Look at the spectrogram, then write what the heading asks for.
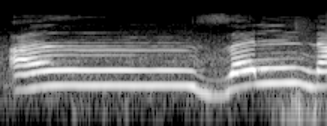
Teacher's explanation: تو وہاں سے جب ہم وہیں پہ زبان رکھ لیں گے اور پھر نون کا اکفا کریں گے. انزلنا، کوشش کریں گے کہ زا کی آواز بہت زیادہ بزنگ ساؤنڈ کے ساتھ واضح سنائی دے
